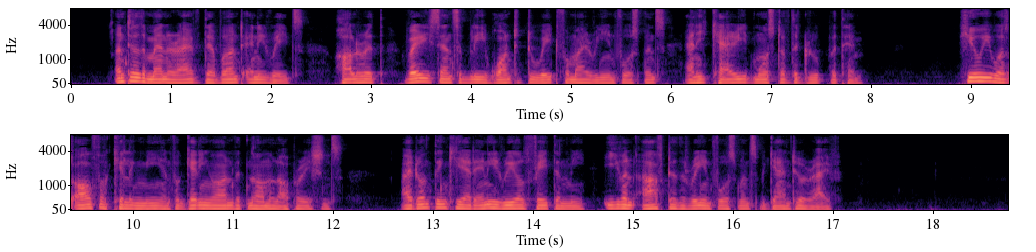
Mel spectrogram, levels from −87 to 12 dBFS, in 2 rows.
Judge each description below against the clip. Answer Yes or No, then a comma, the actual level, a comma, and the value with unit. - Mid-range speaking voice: No, low, 105 Hz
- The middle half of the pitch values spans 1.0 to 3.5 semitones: Yes, narrow, 2.6 semitones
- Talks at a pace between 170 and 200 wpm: Yes, average, 175 wpm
